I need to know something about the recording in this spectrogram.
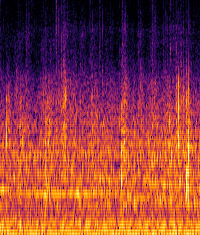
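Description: A man talks into a handheld radio close by.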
